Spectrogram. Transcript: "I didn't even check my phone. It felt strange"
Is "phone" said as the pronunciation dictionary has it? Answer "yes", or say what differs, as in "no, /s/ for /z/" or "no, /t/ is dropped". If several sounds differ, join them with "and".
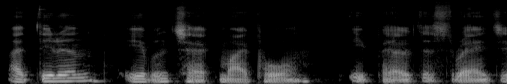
no, /p/ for /f/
